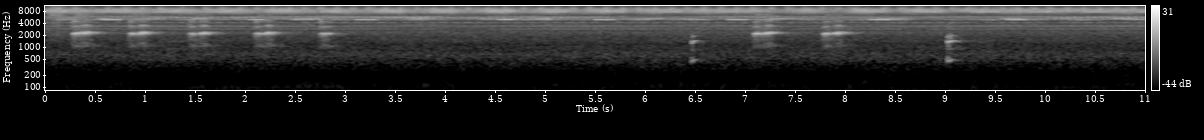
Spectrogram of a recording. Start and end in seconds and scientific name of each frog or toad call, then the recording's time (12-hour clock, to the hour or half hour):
0.0	3.0	Boana albomarginata
6.4	6.7	Boana faber
7.0	8.2	Boana albomarginata
8.9	9.2	Boana faber
~8pm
